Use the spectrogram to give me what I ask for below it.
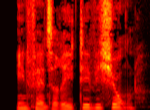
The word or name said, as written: infanteridivision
